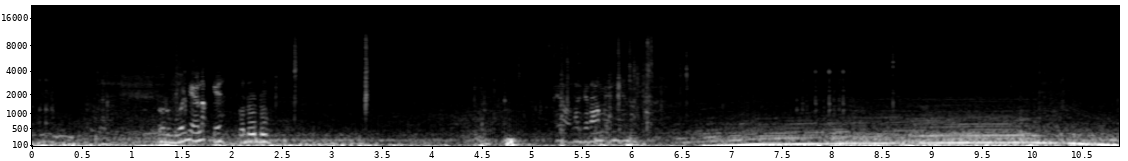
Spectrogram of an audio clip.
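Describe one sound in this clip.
A car's engine hums steadily from inside the cabin.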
